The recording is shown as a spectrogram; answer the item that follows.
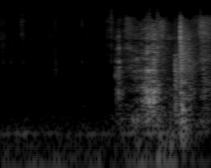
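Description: Soft rustling and rubbing as hands stretch and press fabric onto a small round pendant blank while hot-gluing it, starting about a second in, with a few light ticks.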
